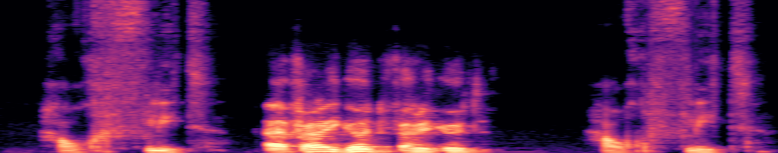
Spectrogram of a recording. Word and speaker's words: Hoogvliet: The Oosterbeeken building in Heugewild. The horizon should show around. How did you call it? Heugewild? That's funny. Heugewild. In Dutch, it's pronounced as Hoogvliet. Hoogvliet.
